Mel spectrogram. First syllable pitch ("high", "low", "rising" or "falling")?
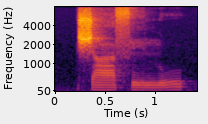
low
